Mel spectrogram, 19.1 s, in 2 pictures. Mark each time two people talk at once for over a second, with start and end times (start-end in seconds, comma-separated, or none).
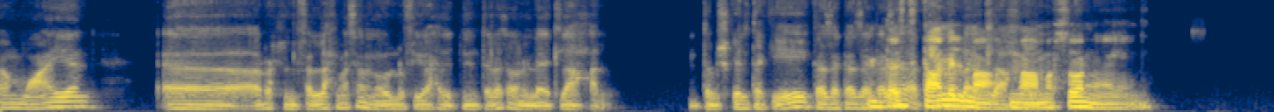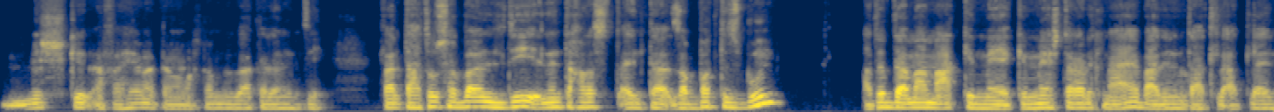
6.5-7.8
